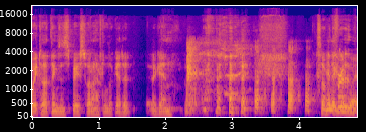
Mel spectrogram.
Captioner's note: laughs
